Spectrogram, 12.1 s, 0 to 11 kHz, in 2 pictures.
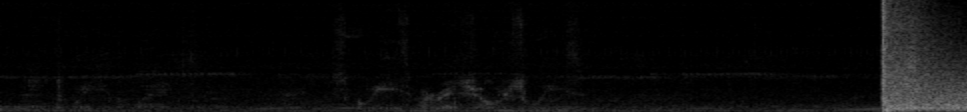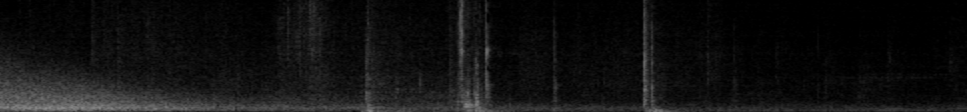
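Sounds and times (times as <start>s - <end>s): gunshot: 5.5s - 8.5s.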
